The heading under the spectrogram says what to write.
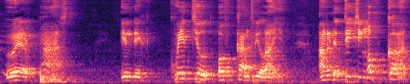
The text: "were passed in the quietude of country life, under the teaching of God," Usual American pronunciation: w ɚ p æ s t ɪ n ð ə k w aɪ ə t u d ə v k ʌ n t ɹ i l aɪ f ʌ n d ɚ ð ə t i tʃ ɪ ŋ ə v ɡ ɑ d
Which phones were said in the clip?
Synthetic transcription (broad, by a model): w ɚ p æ s t ɪ n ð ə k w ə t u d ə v k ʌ n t ɹ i l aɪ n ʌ n d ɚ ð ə t i tʃ ɪ ŋ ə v ɡ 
